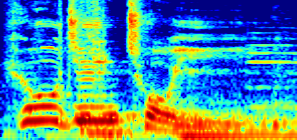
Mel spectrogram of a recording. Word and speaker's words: 효진초이: 자, 계속해서 다음은 우리 효진초이. 효진초이. 최효진 씨. 이렇게 본명. 맞아, 서장훈 씨. 맞아, 서장훈 씨. 효진 초이면 누가 봐도 최효진 씨 아니야? 맞아. 영어 발음 최를 초이하니까.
